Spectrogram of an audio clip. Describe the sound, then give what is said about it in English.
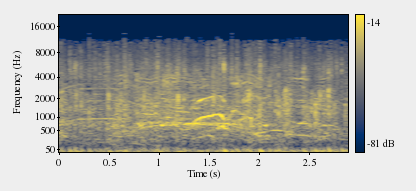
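A crowd claps steadily throughout, a dense, even wash of applause with a murmur of voices and a brief whistle-like tone rising above it midway. “They didn't even hear what you said. They were clapping.”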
